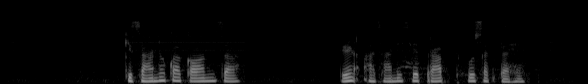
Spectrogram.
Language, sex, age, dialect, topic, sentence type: Hindi, male, 18-24, Garhwali, banking, question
